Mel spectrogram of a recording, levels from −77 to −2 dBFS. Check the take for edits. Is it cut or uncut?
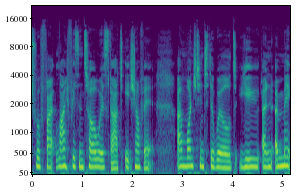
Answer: cut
